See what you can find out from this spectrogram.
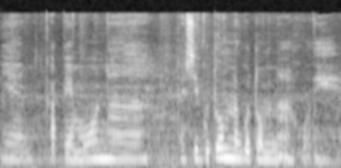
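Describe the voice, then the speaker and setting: A soft-spoken woman talks at a fairly slow pace. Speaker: cooking vlogger. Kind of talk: casual vlog narration.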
